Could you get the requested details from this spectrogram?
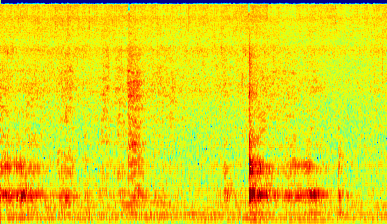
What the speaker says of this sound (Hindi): व्यूअर्स, प्याज को आप अच्छा सा गोल्डन ब्राउन कर लें। प्याज फ्राई हो गई है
